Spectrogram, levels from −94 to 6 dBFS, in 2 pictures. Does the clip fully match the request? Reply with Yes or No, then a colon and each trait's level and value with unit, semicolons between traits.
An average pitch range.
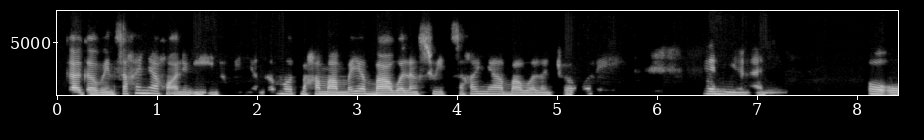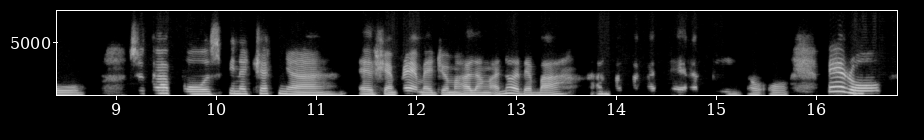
Yes: average, 4.2 semitones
